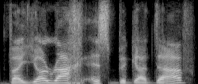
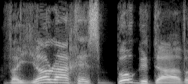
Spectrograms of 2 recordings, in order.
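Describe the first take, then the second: First: "begadav" read as be-ga-DAV, his clothing. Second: "bogdav" with a slow, louder o sound; reading bogdav. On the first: Teacher reads the verse plainly as "begadav". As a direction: say "begadav" with an e sound after the b. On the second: Teacher stresses the alternate reading "bogdav". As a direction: lean on "bogdav", his traitors, slow and louder. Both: Shown as a demonstration. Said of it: "The word can be read bogadav".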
